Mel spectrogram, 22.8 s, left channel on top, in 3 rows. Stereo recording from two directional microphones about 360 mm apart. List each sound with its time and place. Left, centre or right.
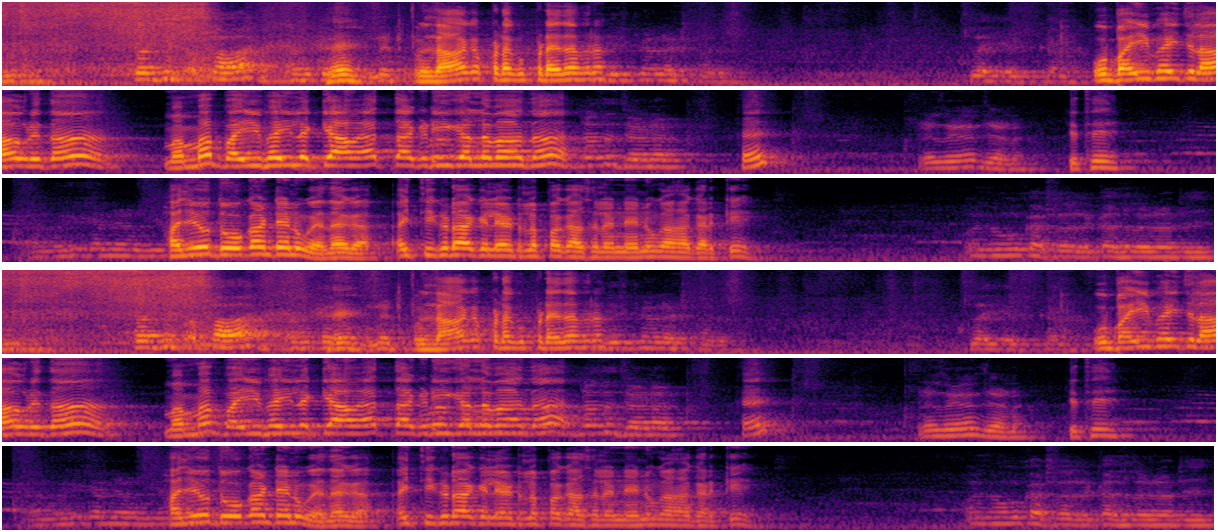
0.0 s a man's voice: centre
6.6 s a man's voice: centre
13.3 s speech: right
14.3 s a man's voice: centre
16.1 s a man's voice: centre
